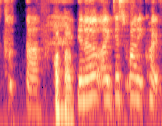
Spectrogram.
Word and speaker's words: Qatar: They pronounce it. They say Qatar, and I'm just like, it's not Qatar, it's Qatar.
